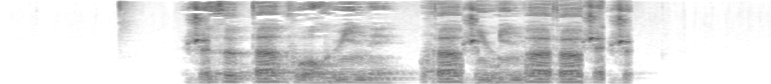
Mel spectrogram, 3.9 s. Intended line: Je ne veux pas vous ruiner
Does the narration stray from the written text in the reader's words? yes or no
yes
